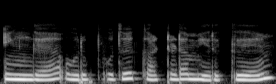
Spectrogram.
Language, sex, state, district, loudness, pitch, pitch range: Tamil, female, Tamil Nadu, Nilgiris, -12 LUFS, 230 Hz, 215-240 Hz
